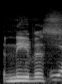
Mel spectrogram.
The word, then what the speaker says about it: Nevis: Am I saying that right? – Nevis. Yeah, you went to Nevis.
